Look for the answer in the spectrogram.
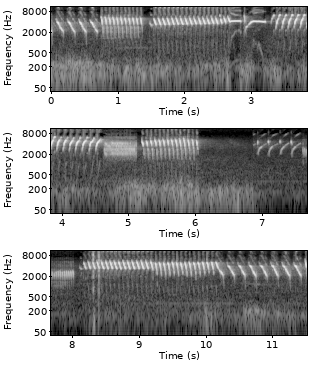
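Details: Canary singing: rapid rolling trills of high repeated notes, broken by short pauses, a buzzy lower burst, a brief pure whistle and a rasping low section, then more fast trills.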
